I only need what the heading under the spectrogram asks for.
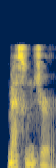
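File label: "messenger", American English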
